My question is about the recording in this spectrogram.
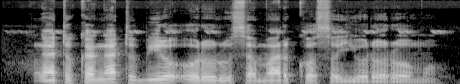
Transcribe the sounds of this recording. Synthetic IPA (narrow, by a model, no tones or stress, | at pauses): ŋatɔkaŋatɔbiɾoʔoɾoɾusamarkɔsɔjwoɾoɾomo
